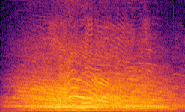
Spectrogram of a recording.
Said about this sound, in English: I can hear the crowd now, angry voices, shouting and weeping, women weeping. This is dreadful.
